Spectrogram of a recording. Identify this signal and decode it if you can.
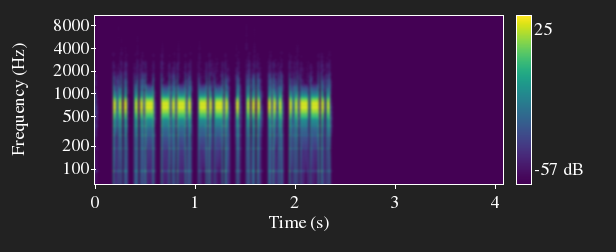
Morse code, heard as a keyed tone, about 44 wpm, 700 Hz. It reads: SUCCESS?
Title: Sentences from Top 900 Words 45wpm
